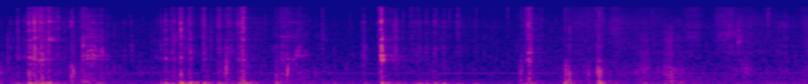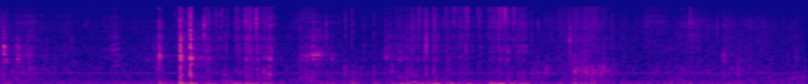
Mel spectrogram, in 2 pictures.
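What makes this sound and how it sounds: A solid, translucent green glycerin soap bar held in the hand is cut and scraped with a utility knife blade. Rapid, crackly scraping strokes and crisp cuts come one after another, with a soft low body and bright, papery edges. Each stroke stops dead with no ring.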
